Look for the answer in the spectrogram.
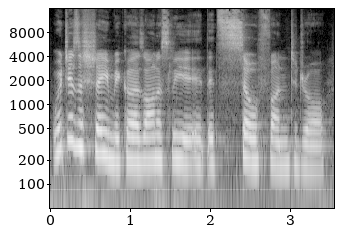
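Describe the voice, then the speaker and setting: A woman's voice: medium pitch, expressive, moderate pace, darkish tone. A woman with a British accent, born in Italy, chatting casually with her stream while she draws, giggling often and restarting her sentences. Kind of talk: casual chat while drawing.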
